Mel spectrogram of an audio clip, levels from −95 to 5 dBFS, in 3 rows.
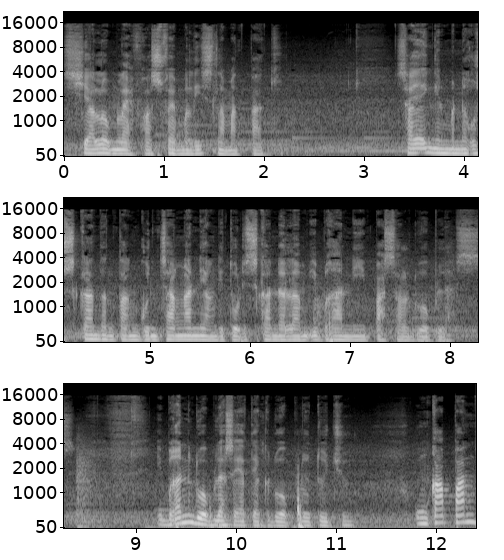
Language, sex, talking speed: Indonesian, male, 105 wpm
